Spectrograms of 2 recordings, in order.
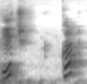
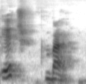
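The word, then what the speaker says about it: ħ: This is represented as h cut, or this is pronounced as h cut, or this is h bar.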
